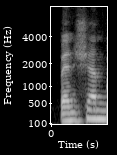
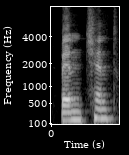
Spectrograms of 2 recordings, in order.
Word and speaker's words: penchant: যদি কও ঠিক আছে পেনশন বুলিও কয় টি টো ইমান এটা উচ্চাৰণ হয় ইটস অলমোস্ট সাইলেন্ট হেতু প্ৰিটি মাচ ঠিক আছে পেনচেন্ট বুলি নকয় penchant বুলি কয় so penchant he is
